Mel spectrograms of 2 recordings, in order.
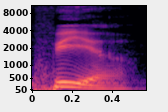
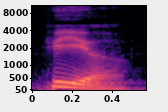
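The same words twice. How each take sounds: The two takes are said the same way.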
